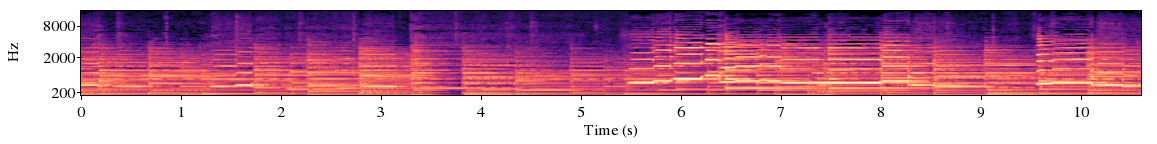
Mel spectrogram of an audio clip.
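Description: Clarinet playing a legato melody over a piano accompaniment with bass notes that change about once a second. The clarinet climbs higher and louder about halfway through.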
